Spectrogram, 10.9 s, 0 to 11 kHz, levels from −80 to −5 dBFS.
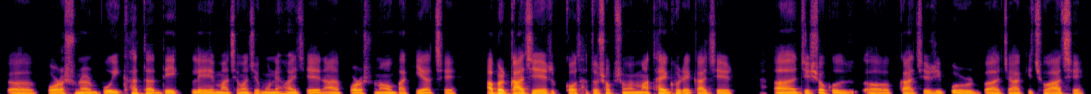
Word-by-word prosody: আ - - +2 0.3
পড়াশোনার 115 +1 +2
বই-খাতা 115 +2 +1 0.2
দেখলে 110 -1 0 0.2
মাঝে, 100 +1 -2
মাঝে 105 +1 -1
মনে 105 +1 +2
হয় 110 -1 +1
যে, 105 - 0
না 105 - 0 0.2
পড়াশোনাও 110 +1 +1
বাকি 105 +1 -3
আছে। 105 +1 -5 0.4
আবার 120 +2 +7
কাজের 110 0 +4 0.2
কথা 110 0 0
তো - - -1
সবসময় 115 -1 -1
মাথায় 125 +4 +3
ঘোরে। 115 -1 +2
কাজের 105 0 0 0.5
আ - - +6 0.2
যেসকল 110 -1 0 0.3
আ - - +2 0.3
কাজের 105 -2 0
report 105 0 +1
বা 110 - +2
যা 105 - +1
কিছু 110 +2 -7 0.2
আছে 120 -1 -2
110 Hz, 165 wpm, -22 LUFS, 105-115 Hz, 0.5 s, আবার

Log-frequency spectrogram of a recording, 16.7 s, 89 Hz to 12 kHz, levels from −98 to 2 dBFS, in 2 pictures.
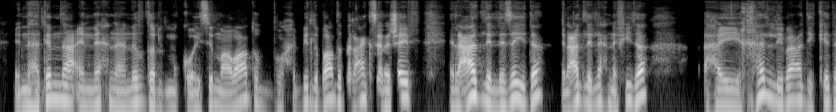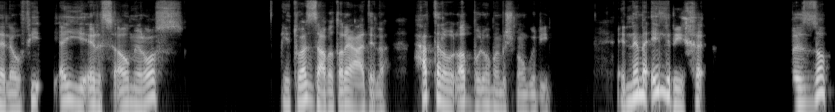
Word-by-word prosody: إنّها 110 -2 -1
تمنع 150 -1 +2
إن 120 0 -4
إحنا 125 -3 -2
نفضل 120 -3 -3
م - - -7
كويسين 110 +4 -4
مع 100 -1 0
بعض 145 -1 +2
وب 110 -4 -12
مُحبّين 110 +8 -7
لبعض 145 +3 +2
بالعكس، 155 +3 -1
أنا 115 - +1
شايف 165 +3 +3 0.3
العدل 170 -5 +7
اللي 115 -2 +1
زي 155 +1 +2
ده، 165 +7 +1 0.2
العدل 140 -3 +3
اللي 140 +4 -2
إحنا 120 -6 -5
فيه 150 +6 -4
ده، 175 +6 +4 0.6
هيخلّي 125 - -1
بعد 145 -2 0
كده 125 +2 -3
لو 100 -2 -5
في 140 +7 -8 0.2
أي 130 -3 -1
إرث 115 - -2
أو 125 - +1
ميراث، 120 -2 -1 1.2
يتوزّع 135 -1 +2
بطريقة 110 0 +1
عادلة - - -3 0.3
حتّى - - +2
لو 120 - 0
الأب 130 -1 0
والأم 115 -3 -6
مش 95 - -8
موجودين. 95 -2 -11 0.7
إنّما 180 +6 +5
إيه 200 - +6
اللي 200 -4 +2
بيخ 120 -3 -2 1.0
بالضبط. 185 +12 0
130 Hz, 170 wpm, -23 LUFS, 115-150 Hz, 1.2 s, العدل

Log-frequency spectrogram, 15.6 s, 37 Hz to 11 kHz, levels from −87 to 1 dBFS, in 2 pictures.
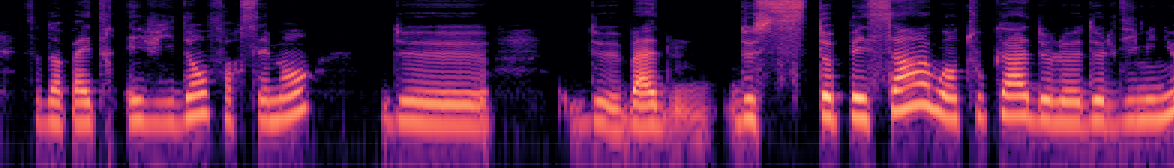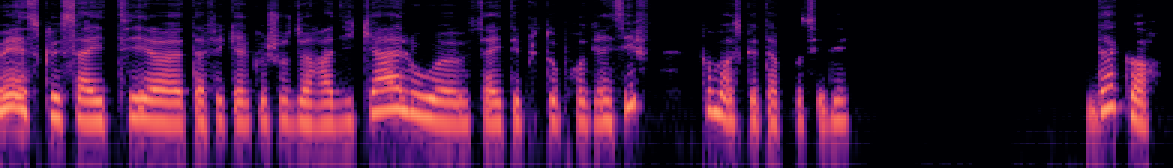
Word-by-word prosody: ça 175 - -15
doit 175 -2 +1
pas 170 0 +2
être 170 - -5
évident 180 +4 +1
forcément 195 +4 -1 0.5
de 165 -3 0 0.5
de, 165 -2 -3
bah, 160 +1 +6
d 155 - -10 0.3
de 195 +2 0
stopper 205 +2 +4
ça 280 - +6
ou 245 -6 +5
en 200 - +4
tout 210 +1 -9
cas 215 0 +5
de 190 -1 +2
le 175 -1 +2
de 185 +2 +3
le 165 - -3
diminuer. 185 -2 0
Est-ce 140 - -1
que 210 - -1
ça 185 0 -4
a - - +2
été, 185 +2 -2
heu, 170 -1 +1
tu - - -5
as - - -1
fait 180 +2 -10
quelque 175 0 -7
chose 180 -1 -10
de 180 - -3
radical 180 +11 -2
ou 200 -4 0
heu, 170 -1 -3
ça 170 - -8
a - - -1
été 170 +1 -6
plutôt 180 +1 -10
progressif? 180 - -6 0.3
Comment 245 -4 -2
est-ce 175 - -10
que 180 - -6
tu 175 - -10
as - - -5
procédé? 180 0 -11 1.6
D'accord. 285 +3 -2
180 Hz, 190 wpm, -23 LUFS, 170-200 Hz, 1.6 s, bah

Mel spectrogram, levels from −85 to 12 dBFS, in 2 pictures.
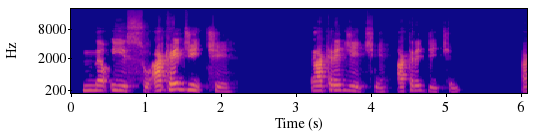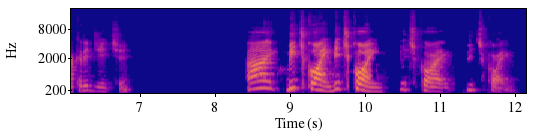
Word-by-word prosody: Não 225 0 -5
isso 220 -3 -7
acredite. 230 -6 +2 1.0
Acredite, 220 - -3
acredite, 225 - -7 0.9
acredite. 195 0 -12 1.5
Ai, 330 +3 +4
Bitcoin, 275 - +4
Bitcoin, 250 - +3 0.2
Bitcoin, 200 -9 -5 0.2
Bitcoin. 245 0 -10
225 Hz, 55 wpm, -22 LUFS, 195-270 Hz, 1.5 s, Ai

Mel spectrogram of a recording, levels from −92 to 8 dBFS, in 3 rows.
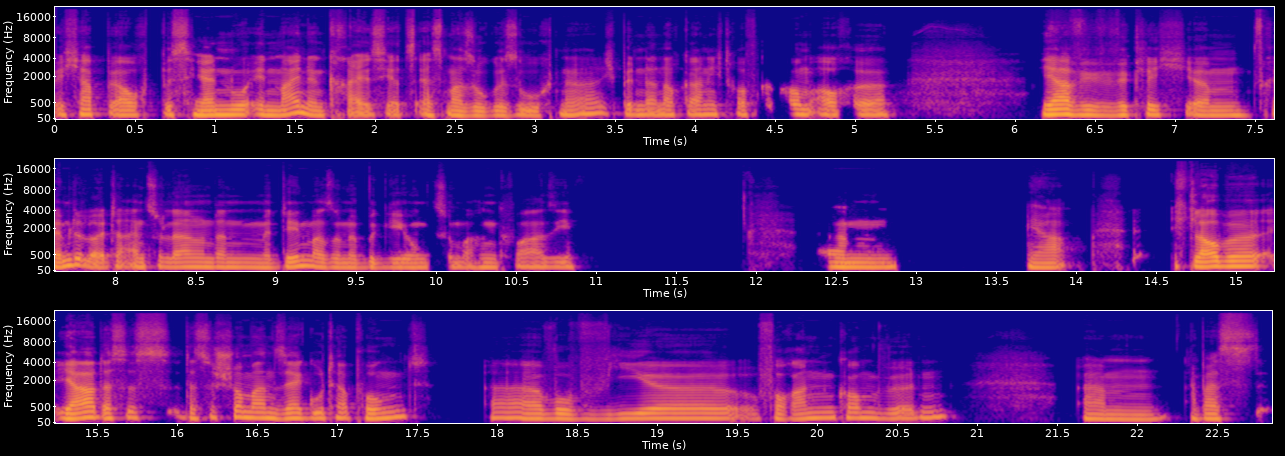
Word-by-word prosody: ich 135 +2 -4
habe 140 -2 +1
auch 125 0 +1
bisher 125 0 +1
nur 135 +1 +4
in 130 -3 +2
meinen 135 -4 +3
Kreis 65 0 -2
jetzt - - -4
erst 125 0 -3
mal 120 -2 +3
so 115 0 -1
gesucht, 115 +1 -3
ne? 150 +6 0
Ich 160 -1 -12
bin 140 -2 -1
da - - 0
noch 130 0 -1
gar - - -1
nicht 140 0 -2
drauf - - -5
gekommen, 145 -2 -2
auch, 130 -1 -1
äh 65 -1 +1 1.0
ja, 145 -1 +9
w 130 - +2
wi 125 -2 +2
wi - - -5
wirklich, 130 +1 -1
ähm, 125 0 0
fremde 170 +4 +2
Leute - - 0
einzuladen 125 +1 -1
und 125 - 0
dann 125 -1 -1
mit 120 +1 -4
denen 140 +4 +3
mal 130 -3 0
so 120 - -2
'ne 115 -1 -2
Begehung 120 0 -3
zu - - -13
machen, 120 0 -4
quasi. 130 +1 -4 1.6
Ähm, 125 0 +1 0.8
ja, 120 -1 -2 0.5
ich - - -9
glaube 145 +2 +6
ja, 150 +4 +7
das 145 +1 -1
ist 160 0 -5
das 145 -1 -5
ist 165 - -3
schon 175 0 +1
mal 155 - +4
ein 150 - +3
sehr 145 +2 +2
guter 150 +1 -2
Punkt, 155 +8 -1 0.3
äh, - - -4
wo 135 -4 0
wir 145 +3 0
vorankommen 155 +3 -2
würden. 170 +6 -4 0.8
Ähm, 125 +1 -3
aber 135 -1 -1
es 130 - -4
135 Hz, 175 wpm, -21 LUFS, 125-145 Hz, 1.6 s, ja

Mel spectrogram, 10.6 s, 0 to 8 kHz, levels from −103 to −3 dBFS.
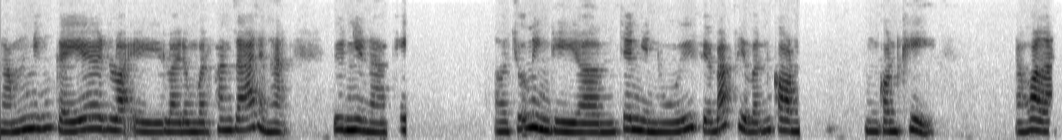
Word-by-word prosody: ngắm 200 +6 +2
những 260 +2 0
cái 230 +3 0
loại 215 -4 -2
loài 195 -1 -1
động 195 0 0
vật 195 0 -2
hoang 230 0 0
dã 230 +3 -1
chẳng 245 -7 0
hạn. 190 -1 -3 0.5
Tuy 245 -1 0
nhiên 230 -2 +5
nà 190 -1 -1
khi 235 - -1 0.9
ở 200 - -4
chỗ 245 - -5
mình 270 -6 +7
thì, 200 -2 +3
ờ, 185 0 -1 0.2
trên 240 -1 +3
miền 200 -3 +3
núi 205 +9 0
phía 215 -2 -2
Bắc 305 +9 -1
thì 270 -6 +1
vẫn 205 +2 -3
còn 220 -4 +1 0.8
còn 205 0 0
khỉ, 205 -8 0 0.8
à, 195 - -7
hoặc 225 +2 +4
là 205 - 0
215 Hz, 185 wpm, -18 LUFS, 195-235 Hz, 0.9 s, mình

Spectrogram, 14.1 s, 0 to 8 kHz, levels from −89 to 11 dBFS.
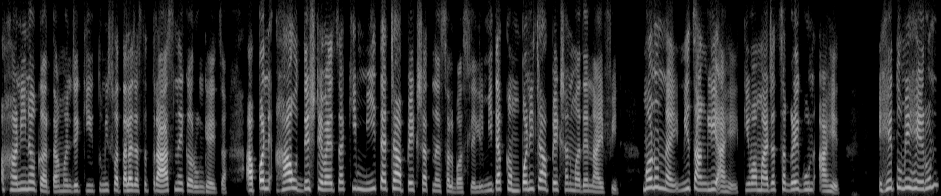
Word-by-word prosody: हानी 270 +2 +1
न 295 0 0
करता, 210 -3 -2
म्हणजे 225 +1 -6
की 230 -1 -8
तुम्ही 245 0 -12
स्वतःला 245 -1 +2
जास्त 235 +2 -6
त्रास 235 0 +7
नाही 280 -1 -5
करून 200 -4 -5
घ्यायचा. 180 -5 -6 0.4
आपण 325 +5 +5 0.2
हा 305 +3 +8
उद्देश 315 +1 +1
ठेवायचा, 275 -1 +1
की 325 - -5
मी 285 +4 -4
त्याच्या 315 0 +4
अपेक्षात 270 -3 -1
नसेल 225 -1 -6
बसलेली, 185 +2 -10
मी 245 +3 -8
त्या 295 0 +5
कंपनीच्या 295 +5 +1
अपेक्षांमध्ये 270 -6 -3
नाही 190 -4 -1
फिट. 315 -4 -11 0.4
म्हणून 360 0 +2
नाही. 245 -4 0
मी 310 +4 -3
चांगली 270 +1 +3
आहे 185 -7 0
किंवा 265 +1 -2
माझ्यात 265 +2 -1
सगळे 285 +1 0
गुण 275 +1 -9
आहेत. 220 -1 -1 0.7
हे 315 +5 -1
तुम्ही 355 0 0
हेरून 325 +4 0
265 Hz, 175 wpm, -24 LUFS, 230-295 Hz, 0.7 s, हा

